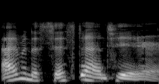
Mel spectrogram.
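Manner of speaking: slow, drawling, put-on stock valley-girl voice. Introducing a props assistant character, in the Britney voice. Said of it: "I like to call it the Britney voice".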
